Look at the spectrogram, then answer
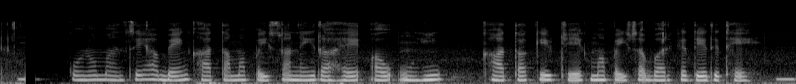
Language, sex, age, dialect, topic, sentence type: Chhattisgarhi, female, 25-30, Central, banking, statement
